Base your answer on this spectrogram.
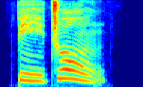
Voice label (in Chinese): "比重", Chinese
